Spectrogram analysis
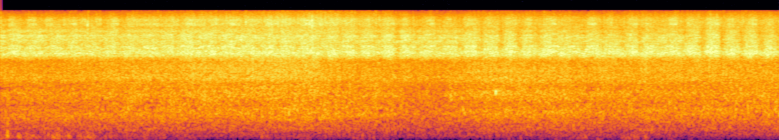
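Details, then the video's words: Cicadas by the sea at Portonovo: a dense, unbroken high-pitched buzzing hiss with faint rhythmic pulsing, over the steady wash of surf. "solo cicale e mare a Portonovo"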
